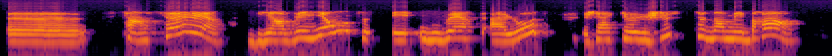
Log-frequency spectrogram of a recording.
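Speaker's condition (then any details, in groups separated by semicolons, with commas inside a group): No condition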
